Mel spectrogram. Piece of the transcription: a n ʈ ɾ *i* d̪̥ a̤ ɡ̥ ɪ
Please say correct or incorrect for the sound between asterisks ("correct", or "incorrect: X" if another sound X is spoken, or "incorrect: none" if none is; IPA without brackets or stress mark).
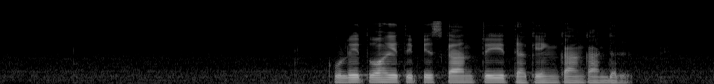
correct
